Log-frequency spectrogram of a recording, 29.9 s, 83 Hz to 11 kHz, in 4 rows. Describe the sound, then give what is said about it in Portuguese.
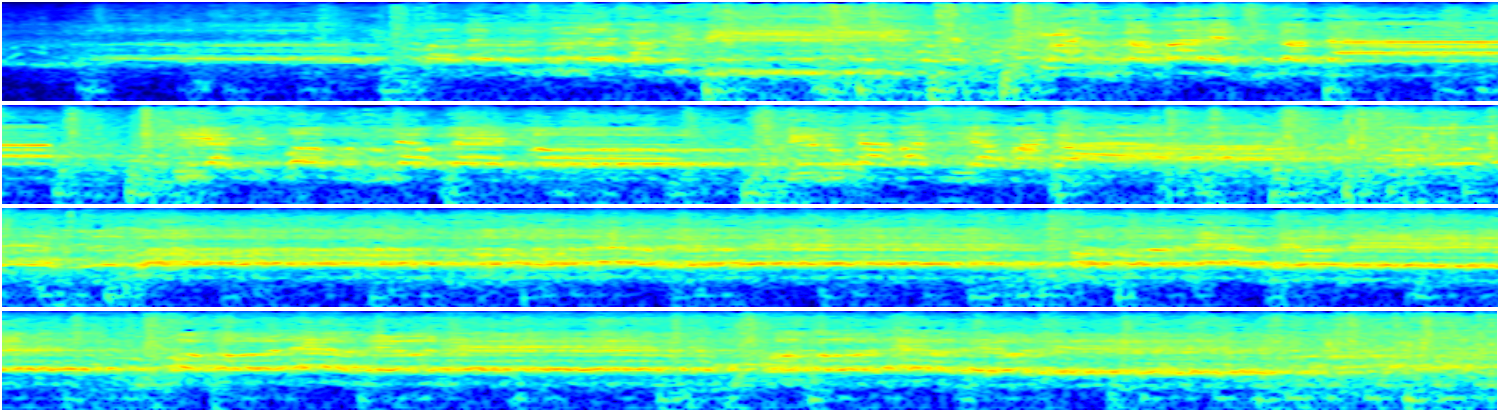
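A huge crowd of Botafogo football supporters sings a chant in unison during the Libertadores campaign, voices merging into a loud, sustained melodic roar that carries on without a break and swells a little louder midway through. “O Som das Torcidas #49 Botafogo”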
